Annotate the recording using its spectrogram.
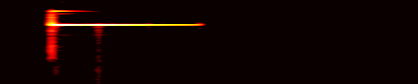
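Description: Notification-bell 'ding' sound effect from a subscribe-button animation: a single bright bell tone strikes about a quarter second in, rings steadily while fading slightly, and cuts off suddenly at about one second.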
